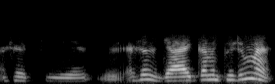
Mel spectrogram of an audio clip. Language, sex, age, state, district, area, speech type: Kashmiri, male, 18-30, Jammu and Kashmir, Shopian, rural, conversation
